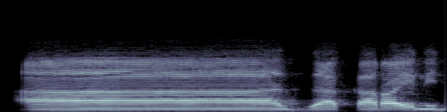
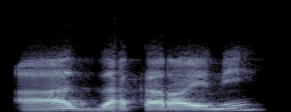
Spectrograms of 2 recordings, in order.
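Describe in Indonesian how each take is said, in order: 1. Vokal pembuka dibaca panjang. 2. Hamzah kedua dibaca ringan, tidak dipanjangkan. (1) "ibdal dipanjangkan" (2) "tasyil hamzah hamzah washolnya ditasyil"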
